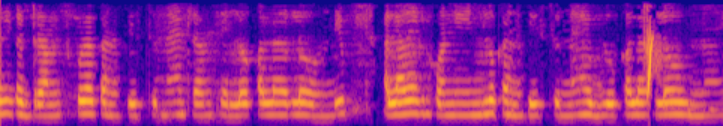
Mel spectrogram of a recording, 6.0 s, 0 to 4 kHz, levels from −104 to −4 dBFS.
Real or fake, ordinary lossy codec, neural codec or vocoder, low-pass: real; AAC, 16 kbps; none; 3.6 kHz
